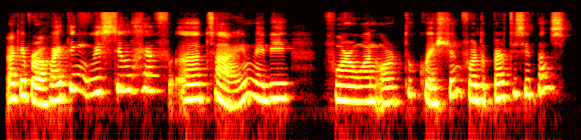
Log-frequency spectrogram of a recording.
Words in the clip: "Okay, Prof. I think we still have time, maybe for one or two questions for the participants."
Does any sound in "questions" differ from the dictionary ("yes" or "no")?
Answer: yes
